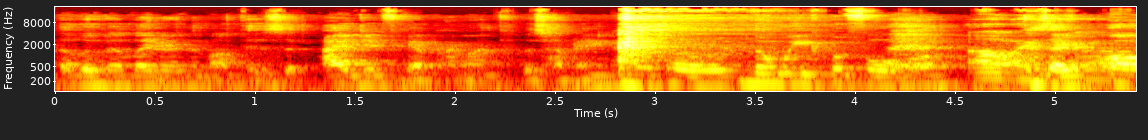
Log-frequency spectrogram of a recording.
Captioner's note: laughs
